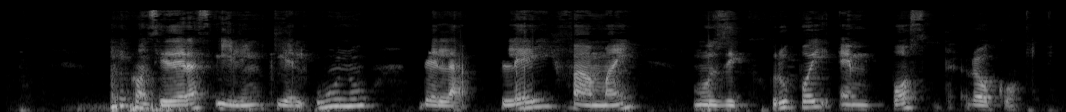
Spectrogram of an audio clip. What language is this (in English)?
Esperanto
